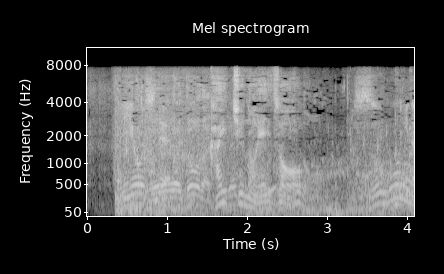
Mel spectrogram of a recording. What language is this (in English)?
Japanese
